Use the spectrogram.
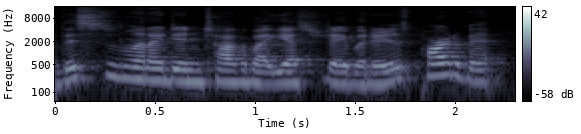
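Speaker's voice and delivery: ordinary delivery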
